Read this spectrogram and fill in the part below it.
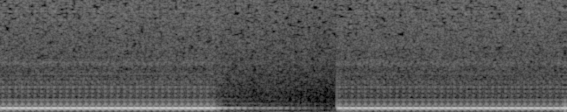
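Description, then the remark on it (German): A steady telephone dial tone hums on its own as a quiz contestant calls a phone-a-friend lifeline, drops out for about half a second, then resumes at the same level. No voices are heard. “Ich bin mir leider sehr unsicher, deswegen rufe ich meinen Telefonjoker an.”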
